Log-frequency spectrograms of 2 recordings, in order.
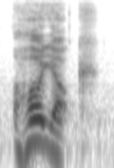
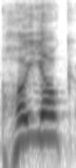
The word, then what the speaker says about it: Holyoke: What about a town around here that's mispronounced? Ludlow, you can't get. Chicopee is easy. Springfield. Yeah. Holyoke. Holyoke. Is it Holyoke or is it Holyoke?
